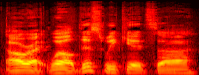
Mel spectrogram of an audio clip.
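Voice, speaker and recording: A man's voice: fairly low pitch, unhurried. A man in his forties hosting a casual podcast chat, a bit nasal from allergies, joking and self-deprecating. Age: 40s. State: stuffed up, slightly nasal from allergies. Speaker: podcast host.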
